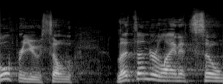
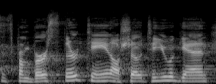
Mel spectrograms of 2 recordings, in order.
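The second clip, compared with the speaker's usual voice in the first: normal talking voice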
